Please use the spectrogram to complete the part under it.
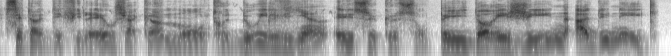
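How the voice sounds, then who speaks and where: A man's voice: mid-range voice, wildly swooping pitch, takes it slowly, vocal fry, full character voice. A man voicing a wise, patient collie dog who explains things in a French cartoon dub. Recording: music behind.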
